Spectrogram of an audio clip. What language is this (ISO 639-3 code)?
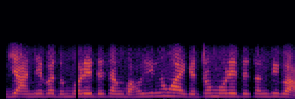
mni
